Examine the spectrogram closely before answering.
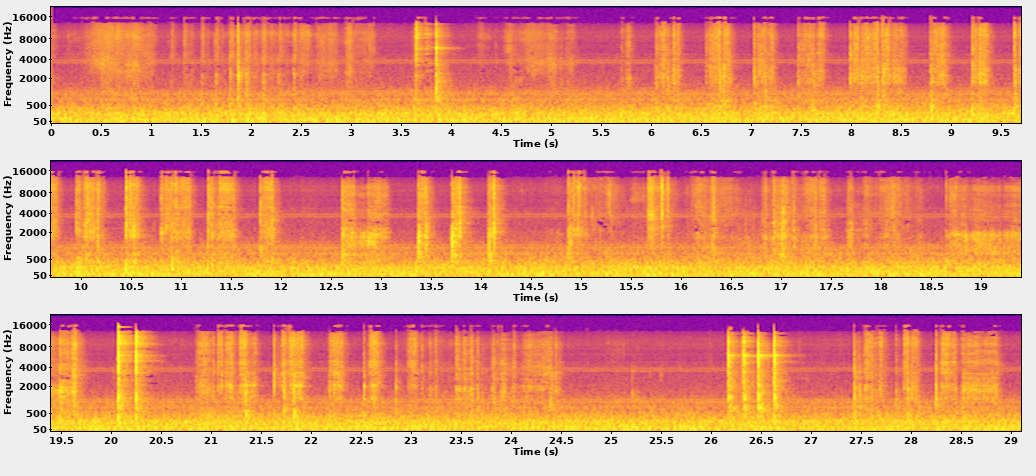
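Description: Metal pharmacy spatula scraping cream and powder off a plastic weighing boat into a ceramic mortar: a long run of short, irregular scratchy strokes. There are a few sharp clicks along the way, the loudest near the end.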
